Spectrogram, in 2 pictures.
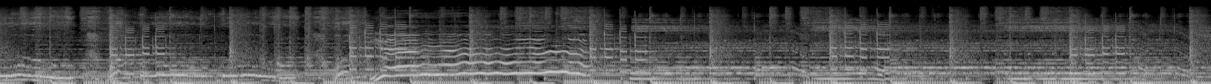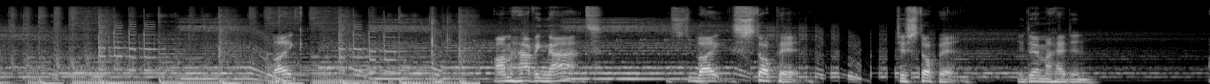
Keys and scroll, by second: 16.8 space.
